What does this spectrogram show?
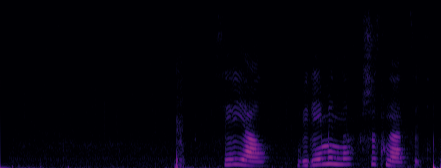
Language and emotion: Russian, neutral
